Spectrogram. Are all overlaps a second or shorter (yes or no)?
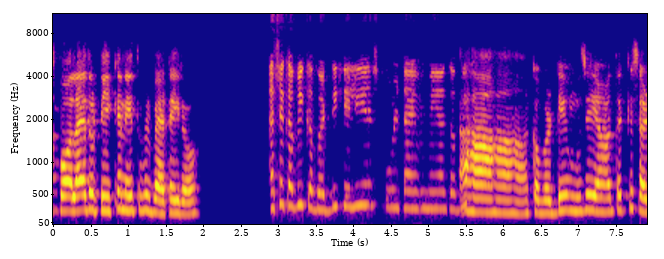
yes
